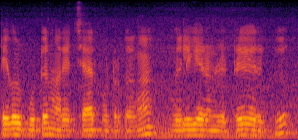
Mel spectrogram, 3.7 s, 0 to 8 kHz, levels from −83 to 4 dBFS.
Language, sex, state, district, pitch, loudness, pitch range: Tamil, male, Tamil Nadu, Namakkal, 110 Hz, -18 LUFS, 105-115 Hz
